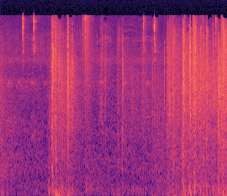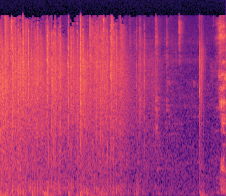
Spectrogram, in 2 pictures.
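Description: Musket volleys in the video game Empire Total War, a dense run of sharp cracks and rolling gunfire that swells and thickens toward the middle, loud and continuous with battle noise and a voice underneath.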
